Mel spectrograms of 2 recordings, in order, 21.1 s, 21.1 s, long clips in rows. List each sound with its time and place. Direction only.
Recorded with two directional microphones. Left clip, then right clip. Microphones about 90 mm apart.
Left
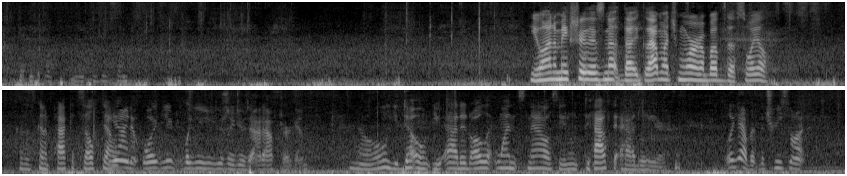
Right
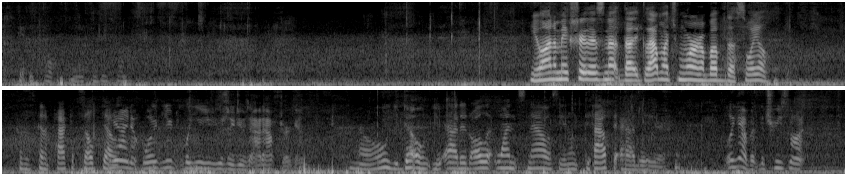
6.6 s speech: 10° left (ahead or behind); by 8.5 s 35° left (ahead or behind)
8.5 s speech: 45° left (ahead or behind)
8.8 s speech: 5° right (ahead or behind)
11.0 s a sound: 40° left (ahead or behind)
11.9 s speech: 55° left (ahead or behind)
15.2 s speech: 15° left (ahead or behind)
19.6 s speech: 55° left (ahead or behind)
